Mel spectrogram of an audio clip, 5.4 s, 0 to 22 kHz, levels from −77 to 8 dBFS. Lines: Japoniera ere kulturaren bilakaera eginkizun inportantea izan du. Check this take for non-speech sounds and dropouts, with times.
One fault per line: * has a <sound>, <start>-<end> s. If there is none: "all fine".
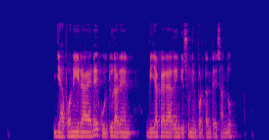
all fine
